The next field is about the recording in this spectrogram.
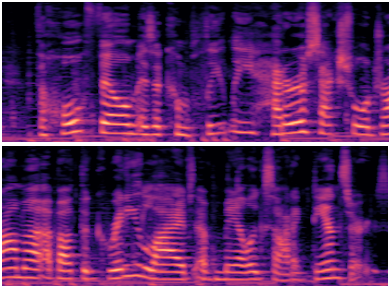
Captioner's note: none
